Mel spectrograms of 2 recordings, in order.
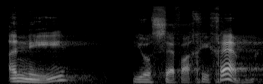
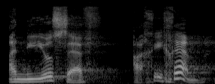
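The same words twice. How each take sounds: First: There is no pause right after Yosef. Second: There is a pause right after Yosef. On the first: He defines himself as the brother in one breath. "according to the cantillation marks" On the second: He is simply naming himself and then adding a relation. "with a pause after the word Joseph"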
